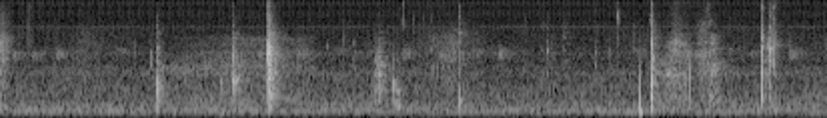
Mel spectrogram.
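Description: Metal spoon clinking and scraping on a steel plate while scooping up soft semolina shira, with soft eating sounds between; a dozen or so short, sharp clicks and scrapes at uneven intervals.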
